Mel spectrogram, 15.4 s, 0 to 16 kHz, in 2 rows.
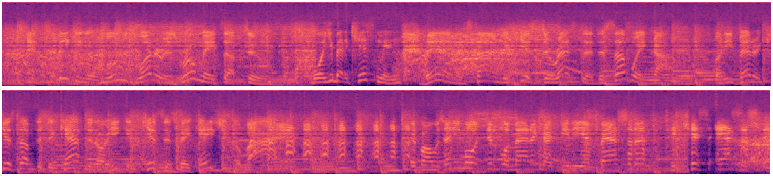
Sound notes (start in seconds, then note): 3.7 unnecessarily raucous laugh track; 10.0 laughing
